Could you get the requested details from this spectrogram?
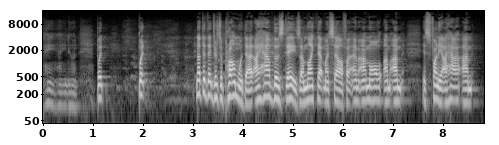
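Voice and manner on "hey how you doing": meek, mild, very soft, barely above a hush. Imitating the meek and mild people of the New Testament: imitating a meek, mild person. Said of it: "meek and mild people who were just like".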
